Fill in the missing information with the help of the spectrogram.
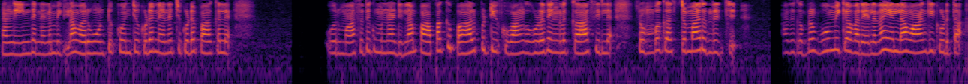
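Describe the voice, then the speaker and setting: A woman's voice: very high voice, flat delivery, a little fast, sharp tone. A woman voicing a timid young married woman in a cartoon, tearful, pleading and apologetic. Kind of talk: cartoon voice acting.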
